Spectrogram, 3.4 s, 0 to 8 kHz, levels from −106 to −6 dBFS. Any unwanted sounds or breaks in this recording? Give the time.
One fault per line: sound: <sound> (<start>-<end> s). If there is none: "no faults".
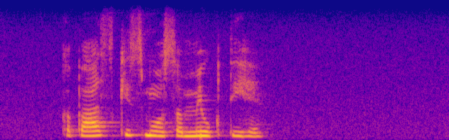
no faults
